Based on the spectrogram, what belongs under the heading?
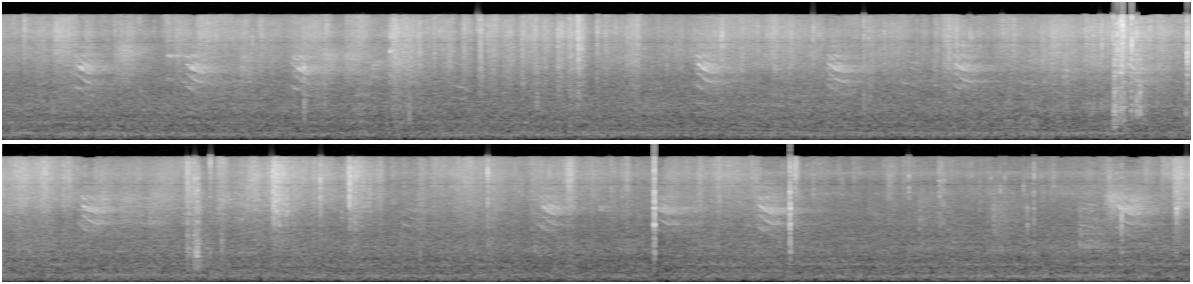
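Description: A bird calling over and over in short, falling chirps, with a few sharp clicks, the loudest about eleven seconds in, and a low steady hum underneath.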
